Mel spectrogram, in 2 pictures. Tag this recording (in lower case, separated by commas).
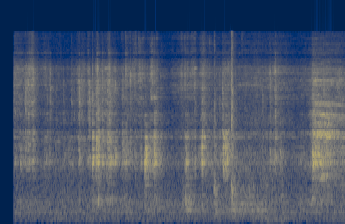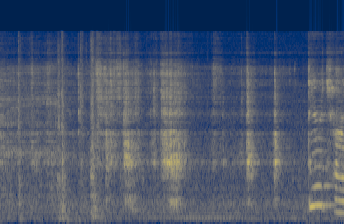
speech, television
